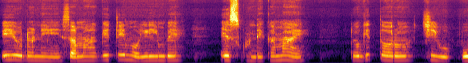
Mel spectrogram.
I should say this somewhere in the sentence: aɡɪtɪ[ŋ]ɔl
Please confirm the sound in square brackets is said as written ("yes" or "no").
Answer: no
